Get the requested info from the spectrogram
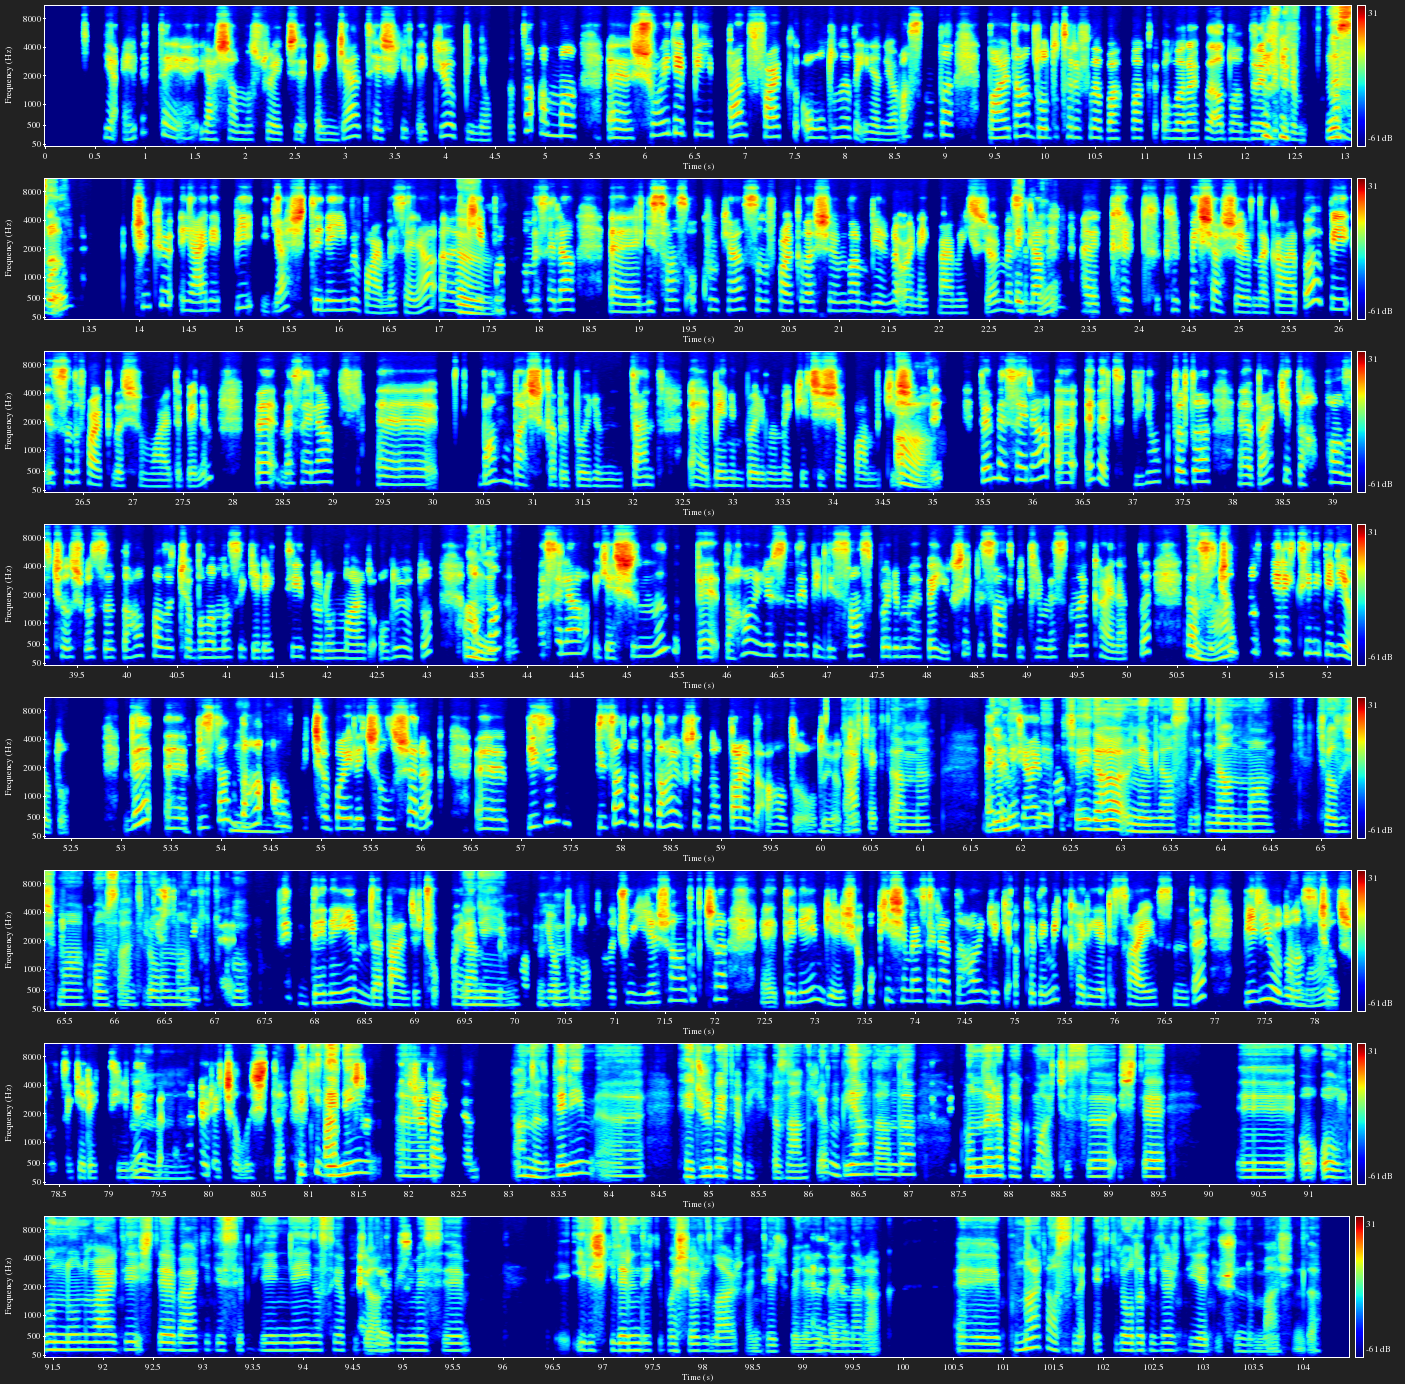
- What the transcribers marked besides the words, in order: tapping; chuckle; other background noise; unintelligible speech
- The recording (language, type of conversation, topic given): Turkish, podcast, Öğrenmenin yaşla bir sınırı var mı?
